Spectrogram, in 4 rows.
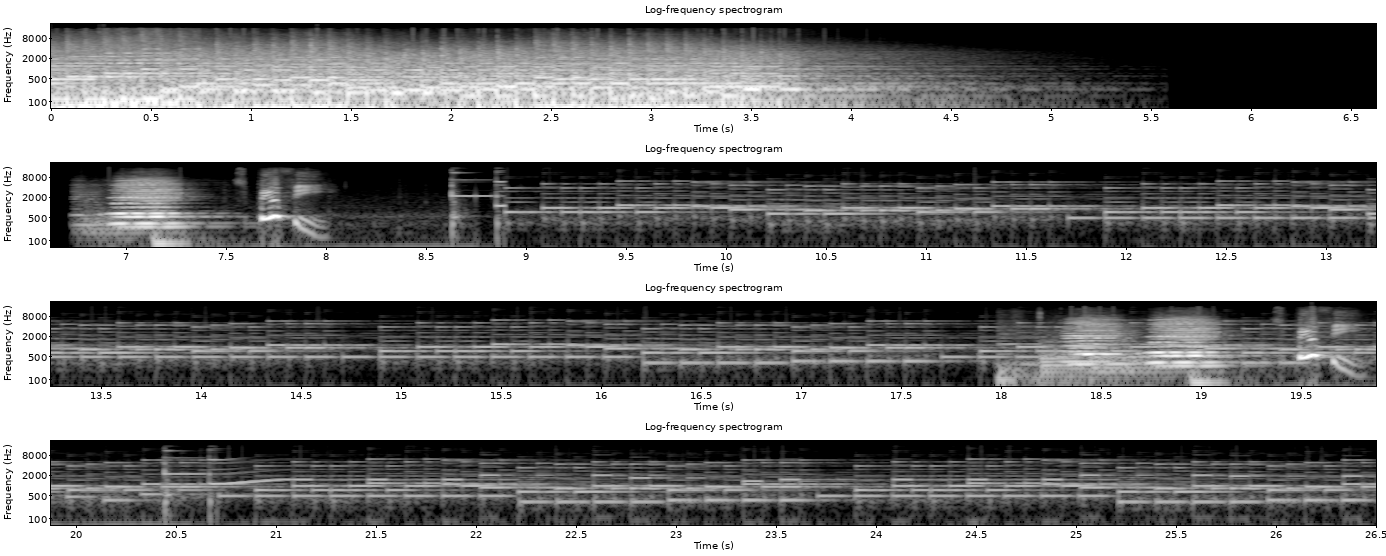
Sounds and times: Music: 0.0s - 5.6s, 6.7s - 7.6s, 8.9s - 26.5s
Speech: 7.5s - 8.1s, 19.4s - 19.9s.

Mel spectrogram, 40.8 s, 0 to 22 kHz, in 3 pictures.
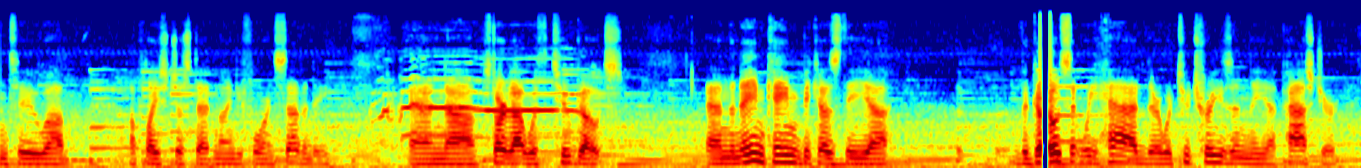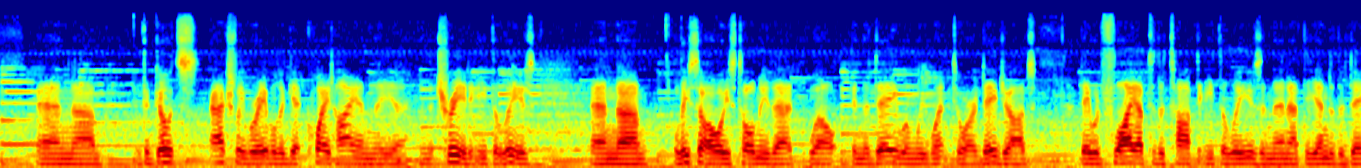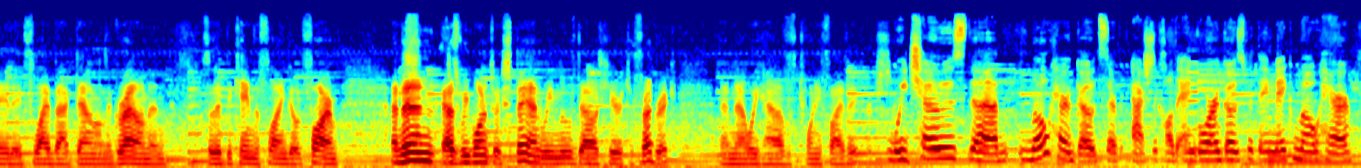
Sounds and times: Speech: 0.0s - 0.7s, 1.3s - 3.3s, 7.0s - 8.9s, 10.2s - 13.4s, 14.0s - 30.6s, 31.2s - 40.8s
Music: 0.0s - 40.8s.

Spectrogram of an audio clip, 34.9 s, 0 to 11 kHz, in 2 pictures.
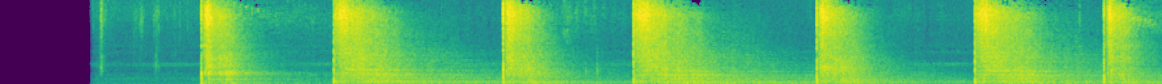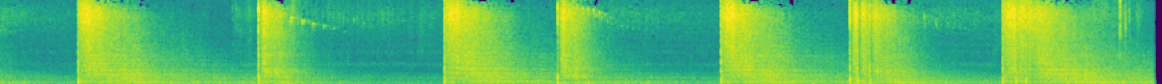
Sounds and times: Burst, pop: 3.0s - 4.1s, 5.0s - 6.2s, 7.6s - 11.0s, 12.2s - 13.1s, 14.6s - 17.4s, 18.6s - 20.0s, 21.2s - 22.2s, 24.1s - 26.8s, 28.3s - 29.4s, 30.2s - 31.4s, 32.5s - 34.7s.

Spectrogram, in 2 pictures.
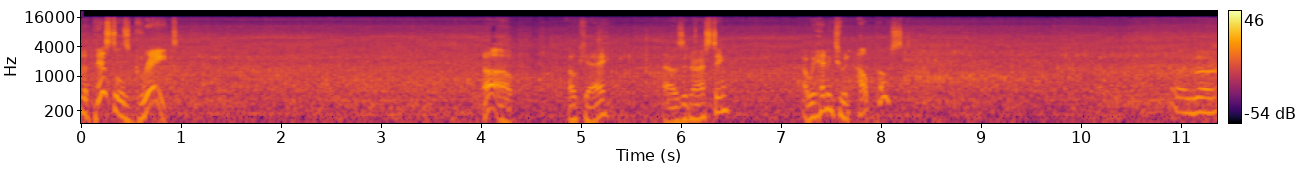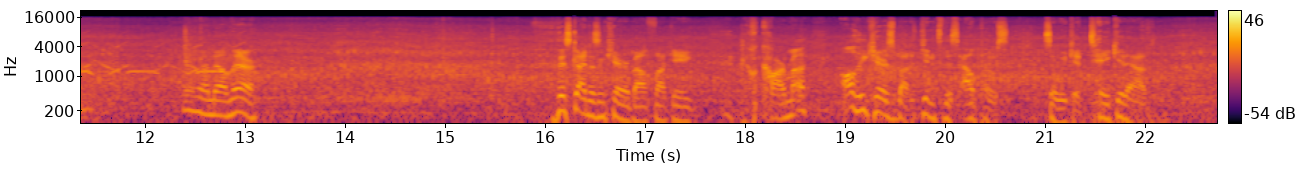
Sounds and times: Helicopter: 0.0s - 22.7s.

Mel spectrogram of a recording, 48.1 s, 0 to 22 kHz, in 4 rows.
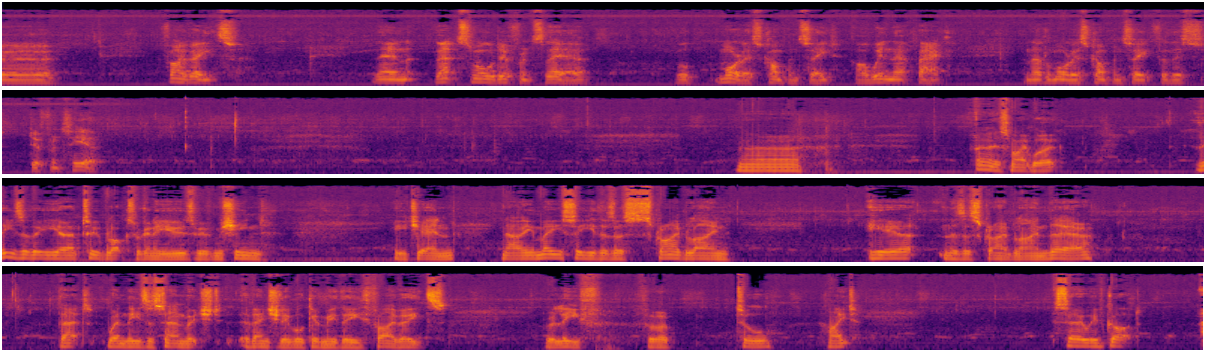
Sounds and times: Speech: 0.0s - 48.0s.

